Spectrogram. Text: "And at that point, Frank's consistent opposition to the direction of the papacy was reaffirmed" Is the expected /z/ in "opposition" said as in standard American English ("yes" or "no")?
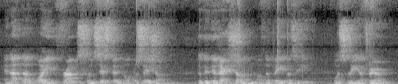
no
